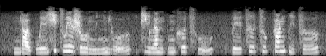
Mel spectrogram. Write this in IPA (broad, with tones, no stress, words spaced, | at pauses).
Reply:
n̪jɑ̰˨˩ʊ̯pwe˧˥ɪ̯ɕi˧t͡swe˥˧ɪ̯ ʂo˥˩ʊ̯n̪i˧˥ŋn̪jo̰˨˩˦ʊ̯ | t͡ɕi˥˧la˥˧npʊ˥˧ŋ xɤ˥˩t͡sʰṵ˨˩˦ | pe˧˥ɪ̯ t͡sɹ̩˥t͡su˥ kɑ˥ŋpḭ˨˩ t͡sɤ˧˥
